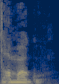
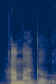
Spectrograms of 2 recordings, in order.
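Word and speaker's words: Camagu: Now, the lead character in your novel, Kamagu, have I pronounced his name right? – Well, that will do. – Well, how do you pronounce it? – Kamagu. – Kamagu. – Yeah.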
